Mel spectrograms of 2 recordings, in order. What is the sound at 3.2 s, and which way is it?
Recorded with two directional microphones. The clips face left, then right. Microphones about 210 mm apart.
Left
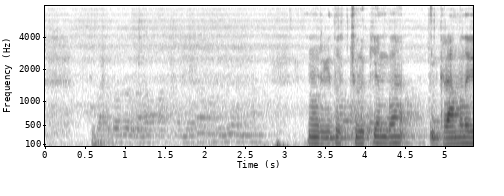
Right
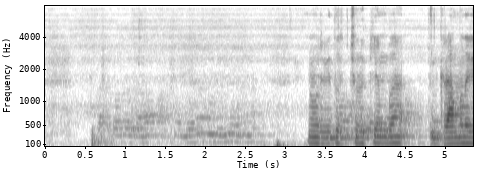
A man's voice, 20° left (ahead or behind).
